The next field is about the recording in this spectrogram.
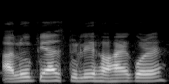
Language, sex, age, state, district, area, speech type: Assamese, male, 60+, Assam, Dhemaji, rural, spontaneous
